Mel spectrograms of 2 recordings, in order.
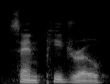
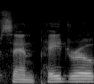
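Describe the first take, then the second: First: San Pedro is said the way locals say it. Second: San Pedro is said in a non-local way. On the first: The speaker calls it right. "That's how they say it" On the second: The speaker calls it wrong. "No, sorry"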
